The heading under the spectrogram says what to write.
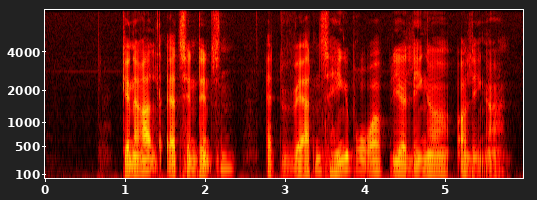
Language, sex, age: Danish, male, 31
